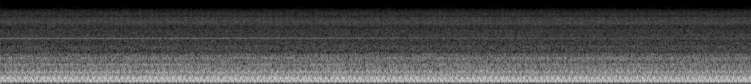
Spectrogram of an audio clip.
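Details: Miele W562 Prestige Plus 6 washer, large towel load on Cottons 95°C with Water Plus, Tide HE detergent, final spin: steady even whir at constant pitch, no thumping or scraping; clean, balanced high-speed spin, towels come out almost dry.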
